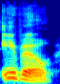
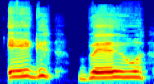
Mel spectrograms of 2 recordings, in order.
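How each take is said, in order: First: The word is said without a G sound. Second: The word is said with a G sound. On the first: The speaker calls it right. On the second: The speaker calls it wrong.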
